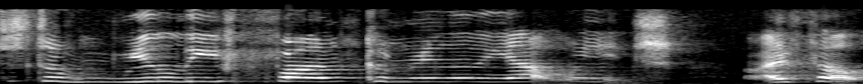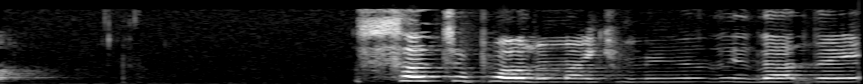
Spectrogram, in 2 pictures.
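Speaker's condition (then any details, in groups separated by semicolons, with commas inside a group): Cerebral palsy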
